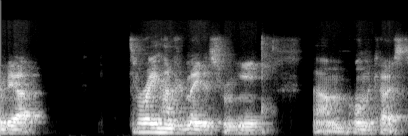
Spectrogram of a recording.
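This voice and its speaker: The speaker has an Australian accent and fairly even intonation. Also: man. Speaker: company executive presenting a product. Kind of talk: webinar product presentation. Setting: webcast.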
